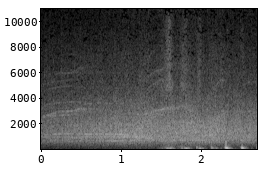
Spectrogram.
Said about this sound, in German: Also endlich applaudiert dir mal einer.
